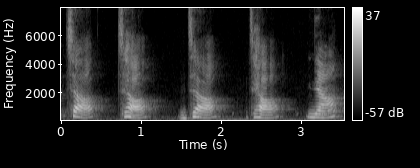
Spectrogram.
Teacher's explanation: താലു നമ്മുടെ വായിലെ ഊനിനു പിറകിലുള്ള ഒരു കട്ടിയുള്ള ഭാഗത്തെയാണ് താലു എന്ന് പറയുന്നത് അപ്പോൾ ചവർഗ്ഗത്തെ താലവ്യം എന്നും പറയാറുണ്ട്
